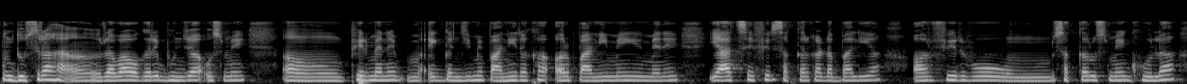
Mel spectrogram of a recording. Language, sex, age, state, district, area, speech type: Hindi, female, 30-45, Madhya Pradesh, Betul, urban, spontaneous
